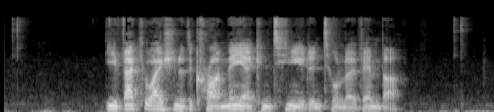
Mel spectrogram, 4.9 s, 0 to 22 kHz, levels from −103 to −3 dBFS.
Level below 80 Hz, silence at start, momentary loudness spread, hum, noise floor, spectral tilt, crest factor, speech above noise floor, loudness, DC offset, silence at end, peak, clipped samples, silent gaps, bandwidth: -58 dBFS; 0.45 s; 10 LU; none; -56 dBFS; -4.5 dB/octave; 24 dB; 32 dB; -24 LUFS; under 0.1%; 0.05 s; -2 dBFS; under 0.1%; none; 11.5 kHz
